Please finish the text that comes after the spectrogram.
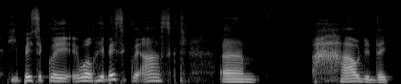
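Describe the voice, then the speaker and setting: A man's voice: fairly high pitch, moderate pace, no room sound, clean studio sound. A man playing a tabletop game, chatting casually with a hesitant, agreeable manner.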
